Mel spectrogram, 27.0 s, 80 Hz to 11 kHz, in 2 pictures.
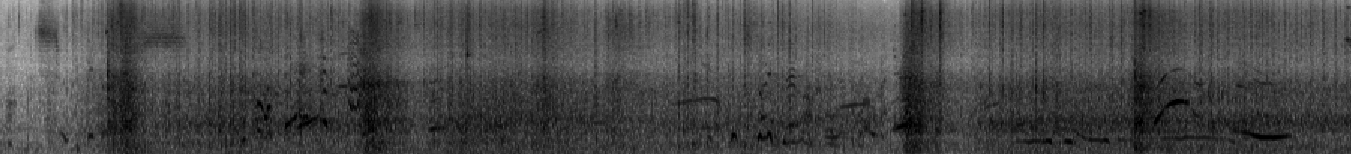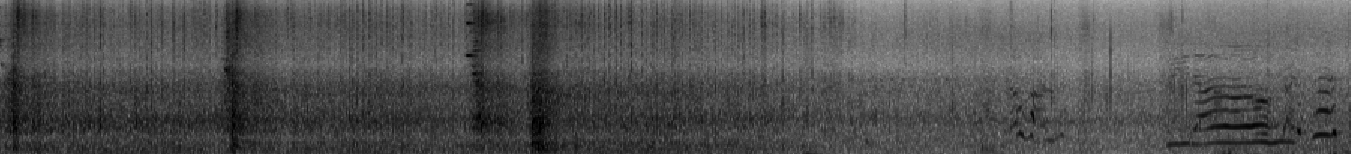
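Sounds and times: pigeon wingbeats whirring: 0:00.3 - 0:24.9
sharp cracks: 0:00.7 - 0:22.7.

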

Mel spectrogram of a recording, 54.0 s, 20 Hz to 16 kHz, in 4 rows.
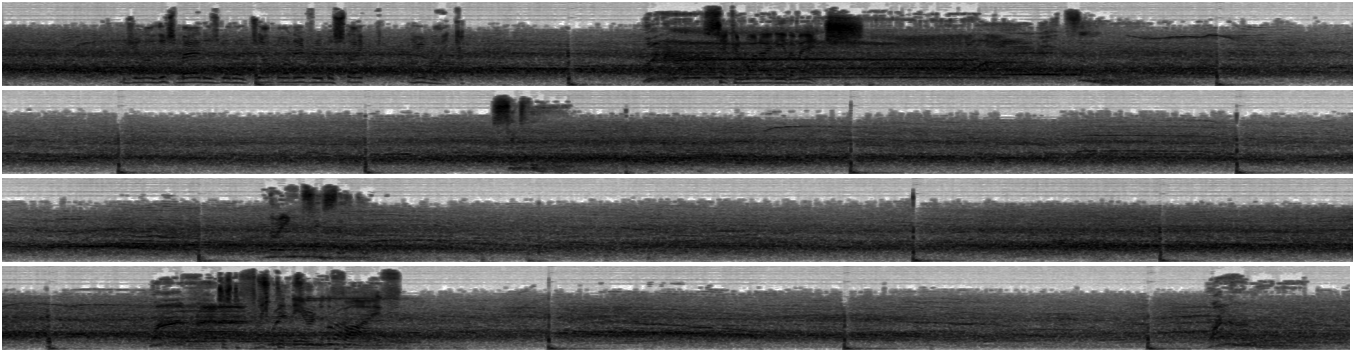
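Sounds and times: crowd outbursts: 0:00.0 - 0:54.0.

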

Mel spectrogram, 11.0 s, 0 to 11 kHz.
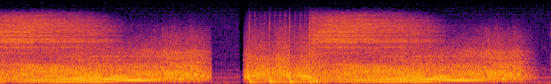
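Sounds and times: steady rushing rumble: 0:00.0 - 0:04.3, 0:04.9 - 0:10.9.

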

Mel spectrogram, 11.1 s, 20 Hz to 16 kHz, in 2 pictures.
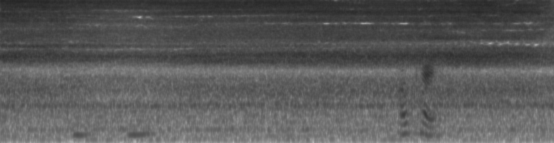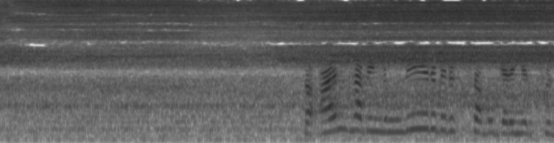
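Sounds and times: dental suction hissing: 0:00.0 - 0:11.0.

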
